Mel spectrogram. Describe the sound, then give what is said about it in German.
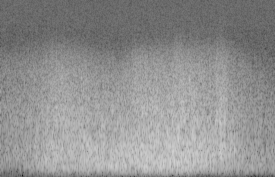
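Sea waves break on a beach in a broad, steady roar of surf that swells and slowly recedes, with no voices present. “Das Meer in seiner Bewegung, wenn es tost, oder sich nur vereinzelt klitzekleine Wellen am Strand überschlagen und Schaumkrönchen ans Land spülen.”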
